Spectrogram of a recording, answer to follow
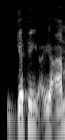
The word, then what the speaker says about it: Getinge: Nirmal Shah is Director of Finance for Geting Medical India. Geting, am I pronouncing it right, Mr. Shah? It is Geting A, Geting. It's getting. Getting. Getting gay.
